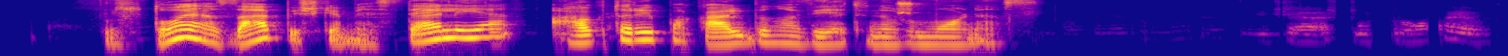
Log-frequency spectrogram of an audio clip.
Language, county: Lithuanian, Šiauliai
